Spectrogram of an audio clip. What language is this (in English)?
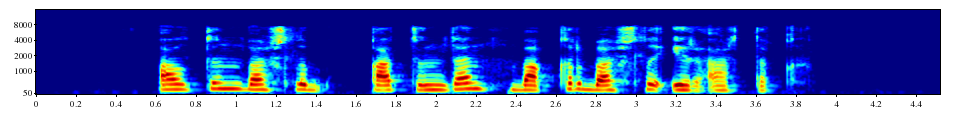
Bashkir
